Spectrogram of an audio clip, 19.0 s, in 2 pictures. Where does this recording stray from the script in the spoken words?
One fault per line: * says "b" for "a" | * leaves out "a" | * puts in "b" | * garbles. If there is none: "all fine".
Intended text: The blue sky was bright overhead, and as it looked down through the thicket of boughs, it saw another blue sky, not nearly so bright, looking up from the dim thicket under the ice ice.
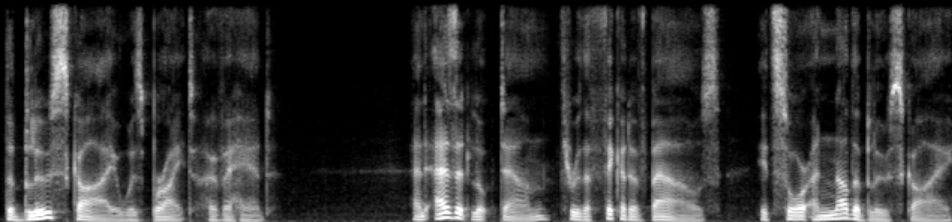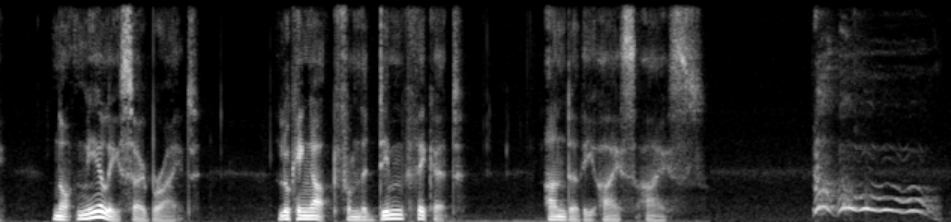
all fine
